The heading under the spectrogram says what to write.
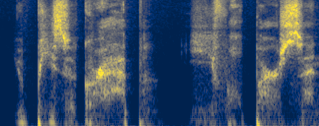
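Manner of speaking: whispered insults, hushed and breathy; mock venomous whisper.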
